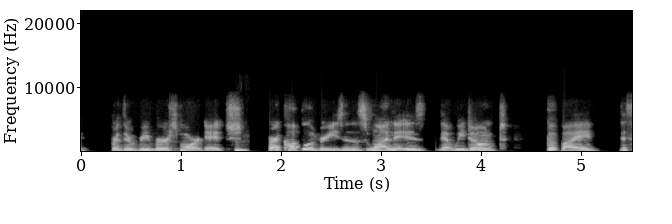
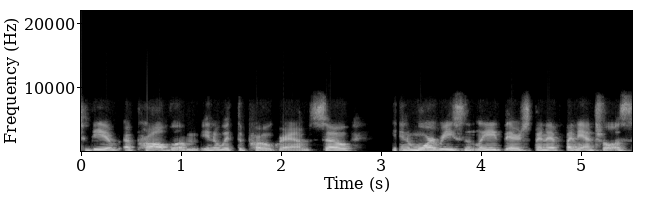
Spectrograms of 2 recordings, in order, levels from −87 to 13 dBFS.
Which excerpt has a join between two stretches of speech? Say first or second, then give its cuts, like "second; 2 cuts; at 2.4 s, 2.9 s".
first; 3 cuts; at 1.7 s, 3.4 s, 4.8 s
